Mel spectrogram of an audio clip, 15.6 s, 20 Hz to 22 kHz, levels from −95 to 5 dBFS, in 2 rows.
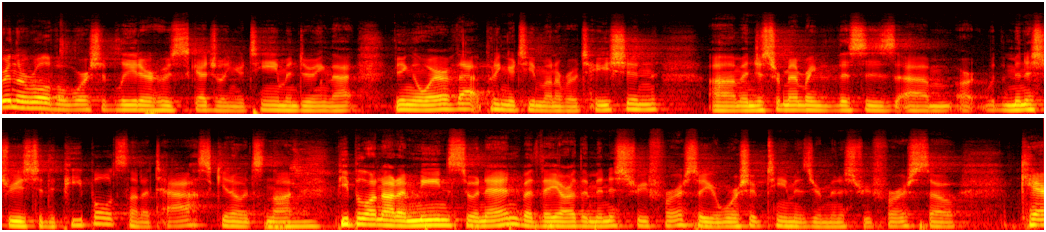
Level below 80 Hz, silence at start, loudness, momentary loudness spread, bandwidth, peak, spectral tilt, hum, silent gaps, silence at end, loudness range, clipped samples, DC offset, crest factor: -56 dBFS; 0 s; -29 LUFS; 9 LU; 13.5 kHz; -8 dBFS; -4.5 dB/octave; none; none; 0 s; 5 LU; under 0.1%; under 0.1%; 22 dB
